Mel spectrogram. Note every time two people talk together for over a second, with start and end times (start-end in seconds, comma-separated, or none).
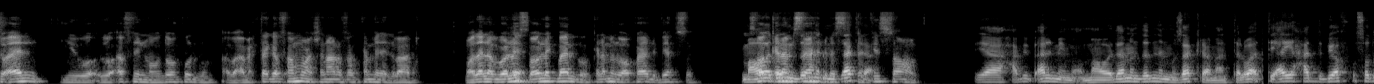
7.5-8.9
